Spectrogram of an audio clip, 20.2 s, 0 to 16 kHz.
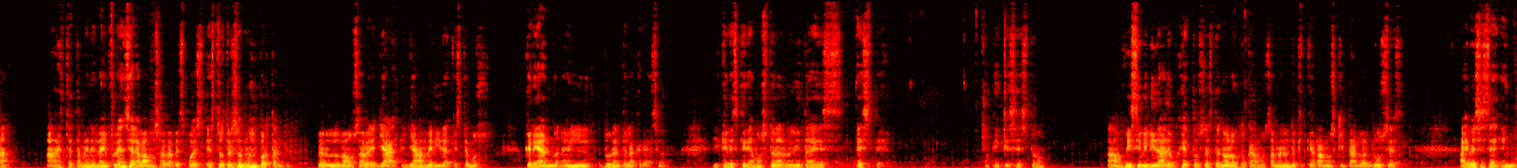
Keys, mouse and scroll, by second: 6.8 Escape, 6.8 click, 7.7 scroll up 1, 11.4 click.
